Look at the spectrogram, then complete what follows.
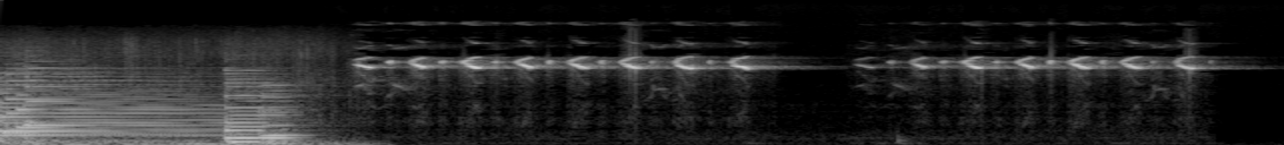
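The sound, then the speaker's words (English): A black-and-white warbler, a North American warbler, sings two phrases of thin, high, squeaky notes repeated in a steady rhythm, clear, after a brief burst of music fades out. “There's the black and white warbler, one of the most distinctive North American warblers.”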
